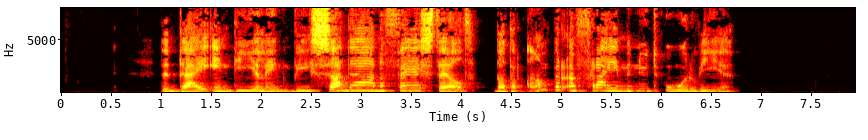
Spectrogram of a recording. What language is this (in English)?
Western Frisian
